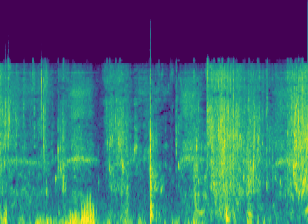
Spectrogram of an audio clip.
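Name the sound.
flathead catfish splashing in creek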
